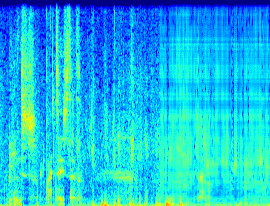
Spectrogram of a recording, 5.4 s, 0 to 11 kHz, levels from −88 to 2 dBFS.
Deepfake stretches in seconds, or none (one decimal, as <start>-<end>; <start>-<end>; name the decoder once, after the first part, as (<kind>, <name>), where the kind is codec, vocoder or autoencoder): 3.2-5.4 (vocoder, BigVGAN v2)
